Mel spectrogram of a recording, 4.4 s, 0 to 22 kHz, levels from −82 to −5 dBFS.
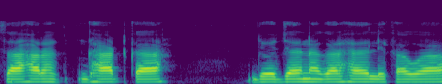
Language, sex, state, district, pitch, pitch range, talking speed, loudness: Hindi, male, Bihar, Muzaffarpur, 130 Hz, 125-130 Hz, 110 wpm, -20 LUFS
